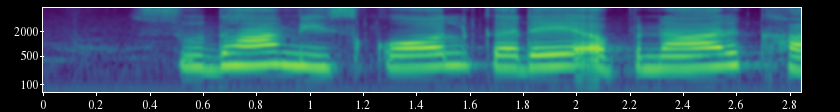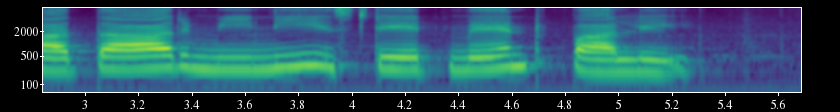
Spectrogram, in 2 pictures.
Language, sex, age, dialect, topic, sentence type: Magahi, female, 18-24, Northeastern/Surjapuri, banking, statement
